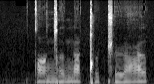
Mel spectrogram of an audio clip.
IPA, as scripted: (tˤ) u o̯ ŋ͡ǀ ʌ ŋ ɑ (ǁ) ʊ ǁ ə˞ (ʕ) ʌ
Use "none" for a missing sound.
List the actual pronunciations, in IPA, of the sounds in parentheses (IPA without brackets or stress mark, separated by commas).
tˤ, ǃ, ʕ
